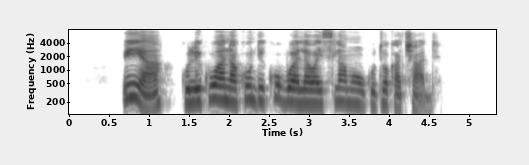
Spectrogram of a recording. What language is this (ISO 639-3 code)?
swa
